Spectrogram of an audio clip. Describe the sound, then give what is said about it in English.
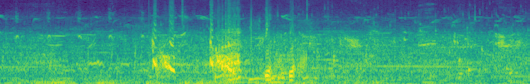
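Underwater sounds beneath sea ice, picked up by a hydrophone dropped a few feet below the ice: a few brief, bright squeaks and chirps rise out of a steady hiss around the middle, then fade back into the hiss. “What we literally did was drop the hydrophone down a few feet below the ice. It's like you're in a rainforest. There's all this chattering and whoop and squeaks and pops and whee and ah!”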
